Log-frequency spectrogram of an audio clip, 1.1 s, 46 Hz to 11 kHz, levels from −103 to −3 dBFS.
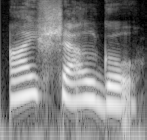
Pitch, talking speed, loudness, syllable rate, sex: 220 Hz, 165 wpm, -14 LUFS, 3.2 syllables/s, female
